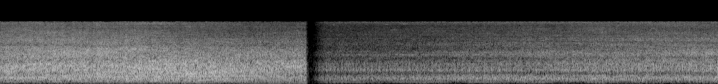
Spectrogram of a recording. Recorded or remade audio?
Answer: remade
